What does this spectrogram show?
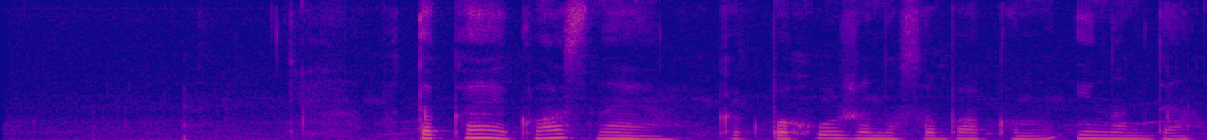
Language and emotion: Russian, sad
